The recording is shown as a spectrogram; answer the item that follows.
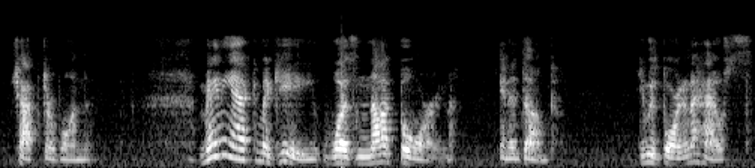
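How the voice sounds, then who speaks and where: A man reading a children's novel aloud as an expressive storyteller, with dramatic pauses and drawn-out emphasis on key words. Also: a little high. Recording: dull lo-fi sound, distant from mic.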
